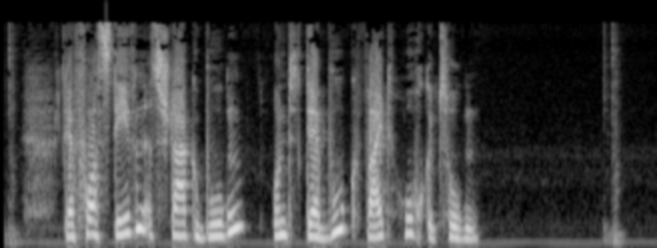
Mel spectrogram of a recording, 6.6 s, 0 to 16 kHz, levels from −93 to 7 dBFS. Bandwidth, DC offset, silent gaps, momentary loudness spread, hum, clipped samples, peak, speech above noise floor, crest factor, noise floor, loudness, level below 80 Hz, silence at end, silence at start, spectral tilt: 11.5 kHz; under 0.1%; none; 9 LU; none; under 0.1%; 0 dBFS; 43 dB; 14 dB; -55 dBFS; -13 LUFS; -52 dBFS; 0.4 s; 0.05 s; -4.5 dB/octave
